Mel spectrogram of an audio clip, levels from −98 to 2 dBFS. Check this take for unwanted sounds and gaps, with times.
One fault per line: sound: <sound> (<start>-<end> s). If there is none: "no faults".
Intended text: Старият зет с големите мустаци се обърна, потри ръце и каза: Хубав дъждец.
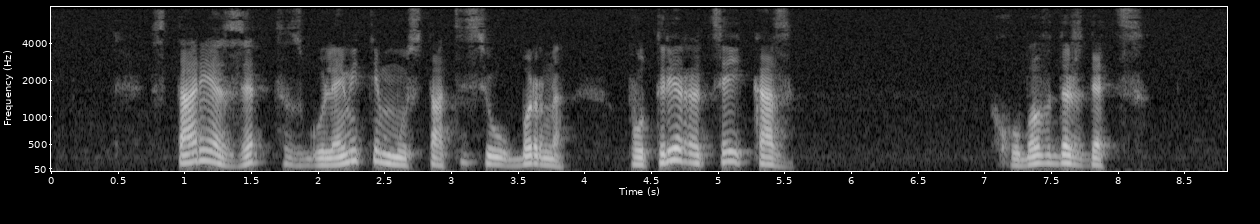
no faults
